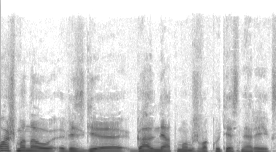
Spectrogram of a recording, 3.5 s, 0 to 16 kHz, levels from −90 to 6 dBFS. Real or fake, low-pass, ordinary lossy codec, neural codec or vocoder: real; 14.4 kHz; AAC, 64 kbps; none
